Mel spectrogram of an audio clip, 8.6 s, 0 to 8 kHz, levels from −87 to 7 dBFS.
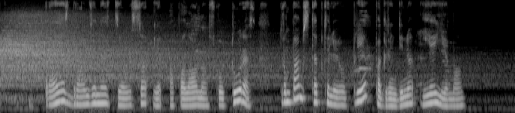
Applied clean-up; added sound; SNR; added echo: none; Gong; 11 dB; none.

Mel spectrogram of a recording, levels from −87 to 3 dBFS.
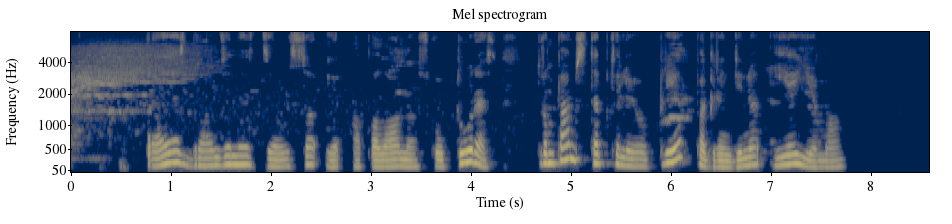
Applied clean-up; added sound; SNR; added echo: classical method Wiener filter.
